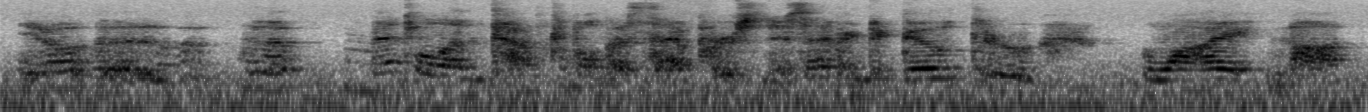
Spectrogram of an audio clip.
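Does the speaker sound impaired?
Yes: Parkinson's disease; diagnosed 5-6 years ago, hand tremors, deep brain stimulation both sides, first 1.5 years ago.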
